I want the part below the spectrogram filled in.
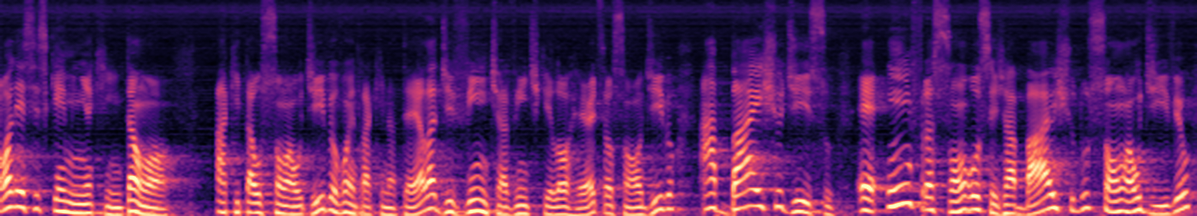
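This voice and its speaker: A man from teaching physics for exam prep, animated, answering questions he voices himself for a student. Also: fairly high pitch, in a large hall. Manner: animated, plays the student asking questions in a shifted voice.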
